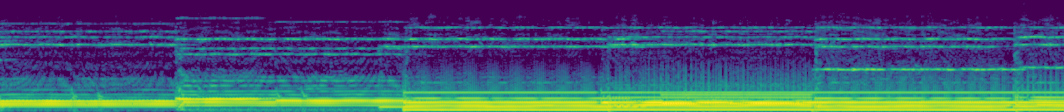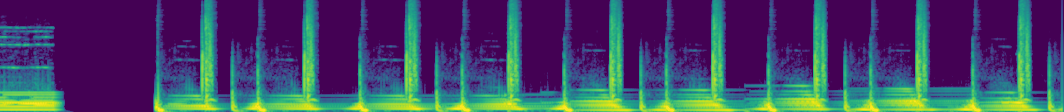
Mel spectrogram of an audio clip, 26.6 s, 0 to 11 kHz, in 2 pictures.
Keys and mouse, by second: 2.5 double click, 6.1 ctrl+click, 8.1 ctrl+click, 10.7 w, 11.8-12.6 typing, 12.4 alt+click, 17.9 ctrl+click, 18.2 ctrl+double click, 19.1 q, 21.4 typing, 22.0 shift+click, 25.4 double click.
